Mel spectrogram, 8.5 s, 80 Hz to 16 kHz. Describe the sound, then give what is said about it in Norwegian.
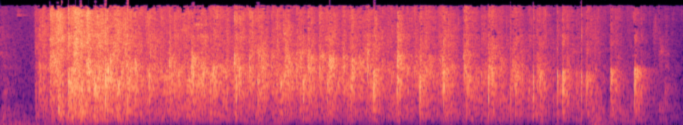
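A crowd applauding the politicians at the end of a Valg 2023 election debate bursts into loud, dense applause that holds steady for several seconds, then thins into scattered, individual claps before fading out. “Så vi takka masse alle politikerne for deres opp, og alt de har kommet med. En applaus.”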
